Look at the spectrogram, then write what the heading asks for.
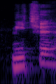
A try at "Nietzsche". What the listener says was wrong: It's more of a sh than a ch.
